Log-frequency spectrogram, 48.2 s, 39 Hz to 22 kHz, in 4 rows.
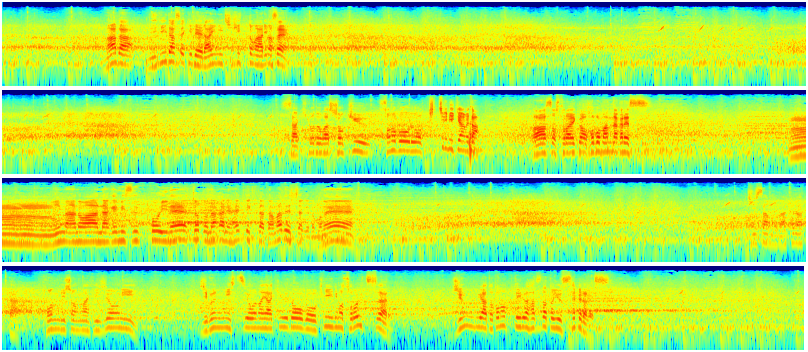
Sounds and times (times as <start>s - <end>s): Music: 4.4s - 16.4s, 18.4s - 35.7s, 44.6s - 48.2s
Speech: 23.9s - 29.4s, 39.2s - 42.0s, 42.9s - 45.3s.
